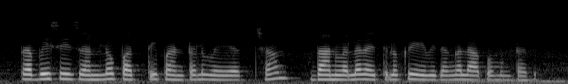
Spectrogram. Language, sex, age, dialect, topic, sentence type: Telugu, female, 18-24, Telangana, agriculture, question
